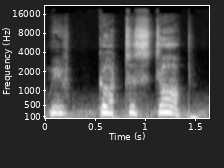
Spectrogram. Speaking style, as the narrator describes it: the general wheezed between breaths

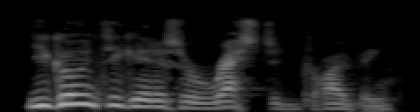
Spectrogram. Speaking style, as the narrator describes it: Thaya grumbled

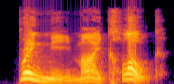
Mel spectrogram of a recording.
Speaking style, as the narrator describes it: Wen Pin shouted

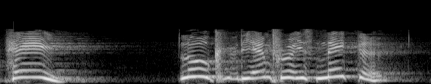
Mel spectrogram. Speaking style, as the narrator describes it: a young child called out

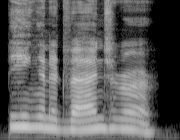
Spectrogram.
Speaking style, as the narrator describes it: slurred

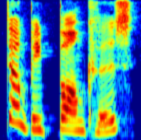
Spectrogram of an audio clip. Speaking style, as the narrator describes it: shouted

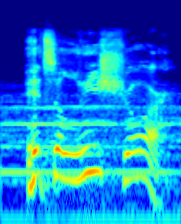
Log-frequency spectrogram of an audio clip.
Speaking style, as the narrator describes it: I laughed

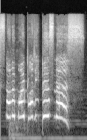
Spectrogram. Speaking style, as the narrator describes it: She just shouts back

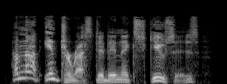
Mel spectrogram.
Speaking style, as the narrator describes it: he snapped

